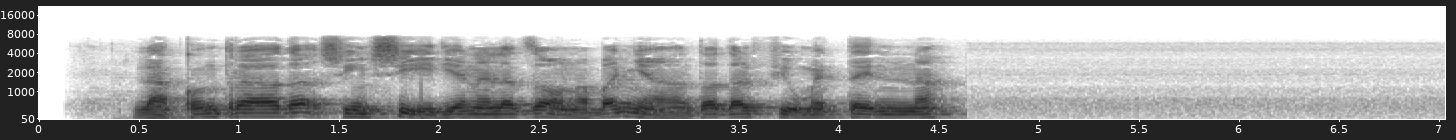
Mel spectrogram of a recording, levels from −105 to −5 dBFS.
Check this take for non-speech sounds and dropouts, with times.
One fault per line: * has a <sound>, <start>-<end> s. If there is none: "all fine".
all fine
